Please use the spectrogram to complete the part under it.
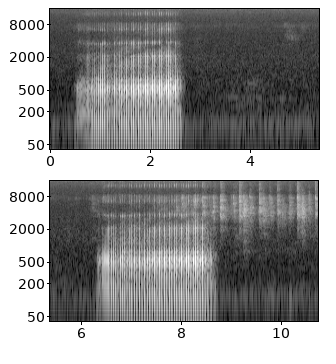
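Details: Boston Terrier snoring while asleep indoors: two long rattling, buzzy snores about two seconds each, separated by roughly four seconds of quiet breathing, with a soft rustle near the end.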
